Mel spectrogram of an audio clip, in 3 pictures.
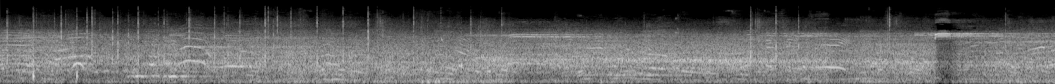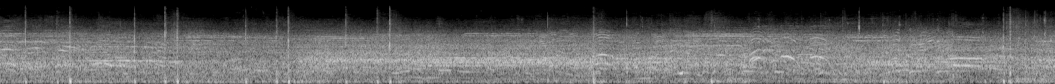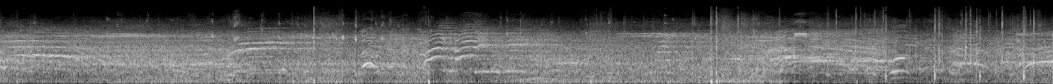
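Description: Indoor volleyball match: a volleyball being hit and bouncing on the court at irregular moments, over a continuous mix of players' and spectators' voices, shouts and calls.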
